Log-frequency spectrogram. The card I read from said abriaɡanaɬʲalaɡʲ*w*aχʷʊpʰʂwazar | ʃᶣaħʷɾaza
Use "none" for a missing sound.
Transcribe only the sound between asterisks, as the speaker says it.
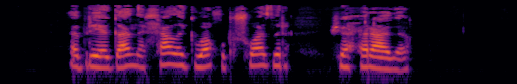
w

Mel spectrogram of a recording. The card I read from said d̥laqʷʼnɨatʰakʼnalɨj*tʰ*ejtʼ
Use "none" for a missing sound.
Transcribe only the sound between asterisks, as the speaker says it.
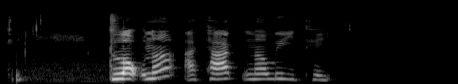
tʰ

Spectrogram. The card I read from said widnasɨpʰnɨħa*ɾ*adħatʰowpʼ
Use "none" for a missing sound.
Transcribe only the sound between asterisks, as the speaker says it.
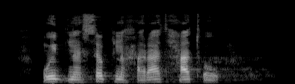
ɾ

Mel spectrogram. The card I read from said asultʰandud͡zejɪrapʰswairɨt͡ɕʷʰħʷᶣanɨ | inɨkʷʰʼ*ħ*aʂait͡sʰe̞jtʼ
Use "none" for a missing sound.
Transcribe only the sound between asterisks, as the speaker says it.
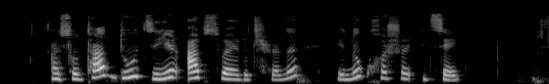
χ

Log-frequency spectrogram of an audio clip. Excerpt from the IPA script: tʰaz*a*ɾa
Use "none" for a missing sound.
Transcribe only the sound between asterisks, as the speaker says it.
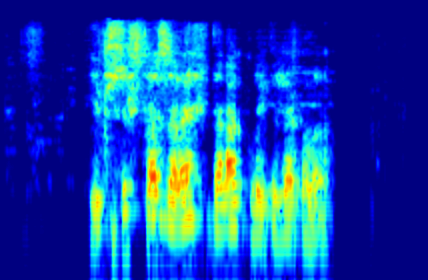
a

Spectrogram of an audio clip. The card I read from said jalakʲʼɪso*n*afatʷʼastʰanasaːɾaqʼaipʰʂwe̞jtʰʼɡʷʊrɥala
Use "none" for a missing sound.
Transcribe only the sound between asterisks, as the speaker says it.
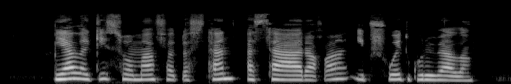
m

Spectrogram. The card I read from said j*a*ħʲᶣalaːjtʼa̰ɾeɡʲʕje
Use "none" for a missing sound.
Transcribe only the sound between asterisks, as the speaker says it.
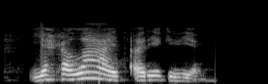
a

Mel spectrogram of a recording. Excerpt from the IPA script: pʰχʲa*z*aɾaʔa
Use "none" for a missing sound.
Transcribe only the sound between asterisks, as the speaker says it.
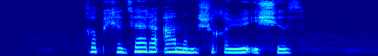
d͡z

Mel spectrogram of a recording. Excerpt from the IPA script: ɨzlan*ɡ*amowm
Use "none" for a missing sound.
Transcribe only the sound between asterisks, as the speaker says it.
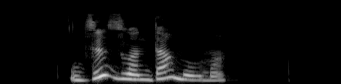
d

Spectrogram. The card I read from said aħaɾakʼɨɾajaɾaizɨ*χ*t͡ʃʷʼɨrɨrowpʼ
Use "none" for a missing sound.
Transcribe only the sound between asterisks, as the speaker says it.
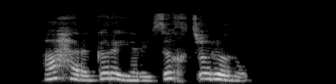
χ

